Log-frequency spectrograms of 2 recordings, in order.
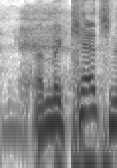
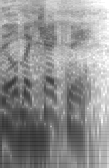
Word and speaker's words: McKechnie: McKechnie. – Bill McKechnie.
